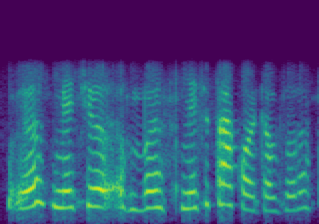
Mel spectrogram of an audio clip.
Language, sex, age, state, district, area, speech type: Kashmiri, female, 45-60, Jammu and Kashmir, Srinagar, urban, conversation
